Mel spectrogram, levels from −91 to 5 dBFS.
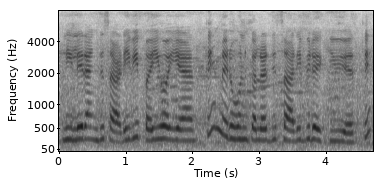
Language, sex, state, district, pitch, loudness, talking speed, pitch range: Punjabi, female, Punjab, Pathankot, 250 Hz, -14 LUFS, 215 wpm, 235-265 Hz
